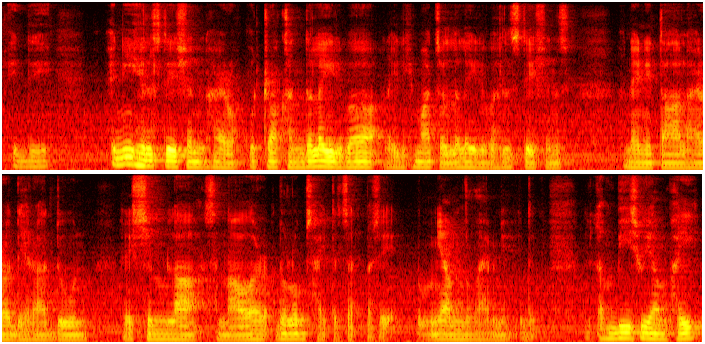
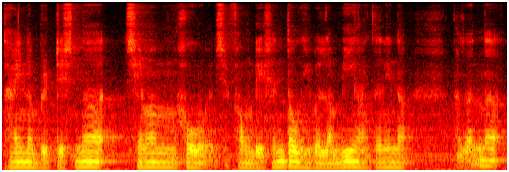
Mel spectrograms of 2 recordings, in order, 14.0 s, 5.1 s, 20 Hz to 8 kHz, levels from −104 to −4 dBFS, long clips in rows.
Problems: constant background noise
